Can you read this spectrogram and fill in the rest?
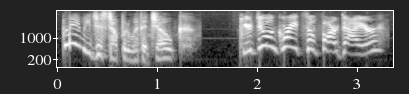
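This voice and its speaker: A woman's voice: very high voice, huge pitch swings, normal speed, sharp tone, exaggerated voice. A woman playing a peppy, encouraging young mission leader in a video game, chatty and coaxing. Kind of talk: video game character voice acting.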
